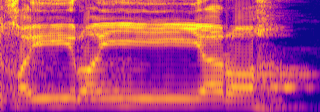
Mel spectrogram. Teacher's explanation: آخر میں ہائے تھوڑی سی ہلکی سی ظاہر کر کے پڑھیں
